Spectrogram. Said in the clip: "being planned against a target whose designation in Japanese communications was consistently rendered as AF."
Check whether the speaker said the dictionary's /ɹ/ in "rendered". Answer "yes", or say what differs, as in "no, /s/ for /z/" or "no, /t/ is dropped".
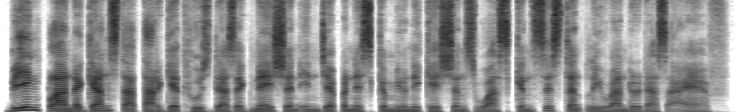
no, /w/ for /ɹ/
